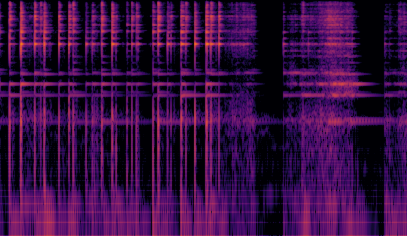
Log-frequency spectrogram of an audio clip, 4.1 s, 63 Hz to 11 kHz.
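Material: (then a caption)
Ceramic. Long nails tap quickly and irregularly on the base of an upside-down, hollow, gray rough-textured ceramic bowl, making bright, clinking clicks with a faint high ring. After about 2.3 seconds, the tapping gives way to softer scratching across the rough surface.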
